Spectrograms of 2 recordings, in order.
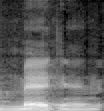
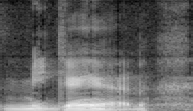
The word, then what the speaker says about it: Megan: That's actually how you say her name. It's not Megan, it's Megan. And so, like, she actually directed this episode and everything.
